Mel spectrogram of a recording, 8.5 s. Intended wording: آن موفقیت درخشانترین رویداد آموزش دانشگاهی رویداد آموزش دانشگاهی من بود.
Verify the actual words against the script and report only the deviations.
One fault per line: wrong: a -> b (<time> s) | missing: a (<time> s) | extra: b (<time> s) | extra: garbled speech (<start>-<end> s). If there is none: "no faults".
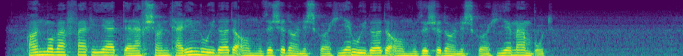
no faults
